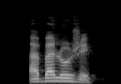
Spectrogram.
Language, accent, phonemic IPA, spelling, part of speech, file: French, France, /a.ba.lɔ.ʒɛ/, abalogeaient, verb, LL-Q150 (fra)-abalogeaient.wav
- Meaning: third-person plural imperfect indicative of abaloger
